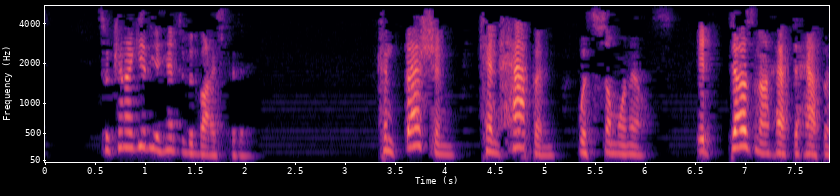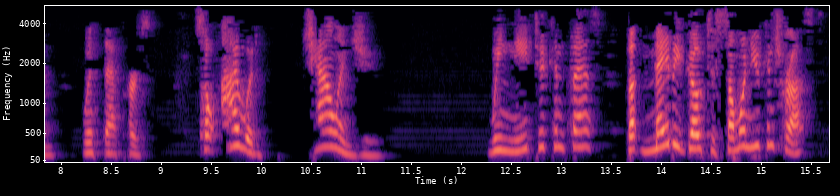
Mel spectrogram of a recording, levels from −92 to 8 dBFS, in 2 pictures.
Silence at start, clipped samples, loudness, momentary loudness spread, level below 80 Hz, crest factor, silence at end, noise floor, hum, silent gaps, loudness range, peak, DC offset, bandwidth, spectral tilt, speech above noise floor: 0.6 s; under 0.1%; -24 LUFS; 15 LU; -74 dBFS; 24 dB; 0.25 s; -82 dBFS; none; none; 6 LU; -2 dBFS; under 0.1%; 5.4 kHz; -7 dB/octave; 58 dB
